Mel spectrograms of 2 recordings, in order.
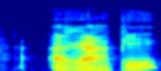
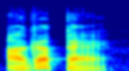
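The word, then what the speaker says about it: ἀγάπη: Pronunciation-wise, because in ancient Greek pronunciation, say the classical Attic pronunciation, the pronunciation that Alexander the Great would have learned studying with his teacher Aristotle, an Athenian philosopher, that pronunciation is agape.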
